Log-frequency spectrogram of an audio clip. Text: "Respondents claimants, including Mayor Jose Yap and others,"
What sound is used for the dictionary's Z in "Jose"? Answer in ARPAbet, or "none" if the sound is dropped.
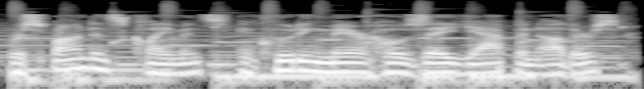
Z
